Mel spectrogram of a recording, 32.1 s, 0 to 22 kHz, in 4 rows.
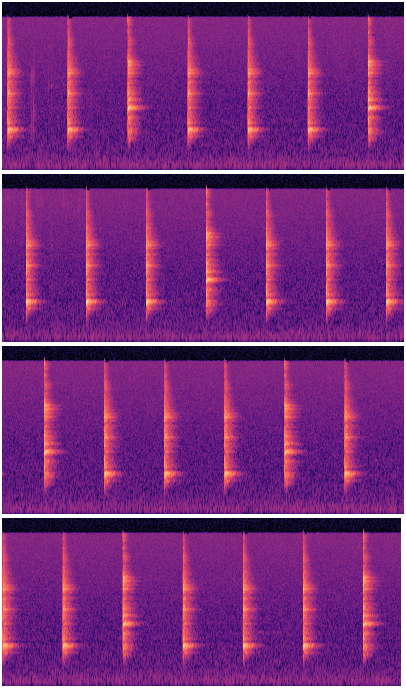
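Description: Metronome clicking steadily at 50 beats per minute, one sharp click a little over a second apart, with every fourth click higher-pitched to mark the start of each bar.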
